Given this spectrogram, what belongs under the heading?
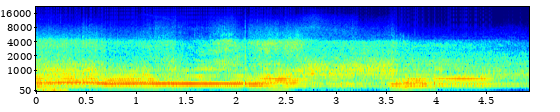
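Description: A 704 hp Novitec-tuned Ferrari Roma Spider revs through its aftermarket exhaust, a deep, loud burbling roar that rises and falls in pitch before easing off toward the end.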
